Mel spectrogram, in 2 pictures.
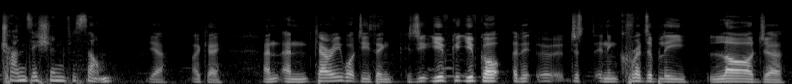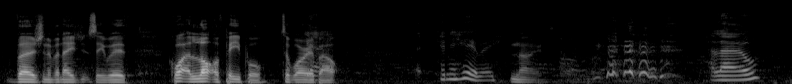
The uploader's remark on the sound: The Live Event in Brighton - The Tempest Inn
